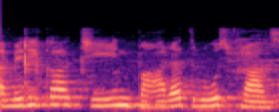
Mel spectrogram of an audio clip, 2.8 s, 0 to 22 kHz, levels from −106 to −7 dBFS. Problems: echo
